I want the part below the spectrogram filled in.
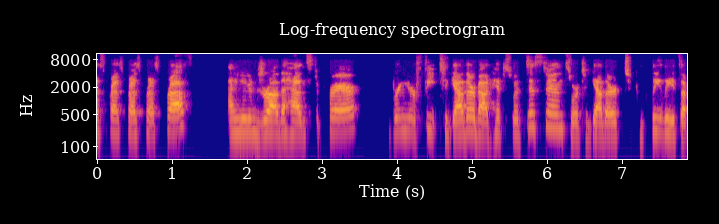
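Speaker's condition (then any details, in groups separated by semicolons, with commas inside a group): No condition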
